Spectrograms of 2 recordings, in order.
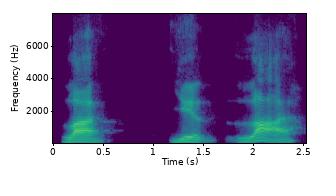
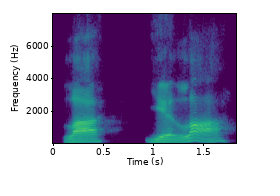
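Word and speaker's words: לילה: right so Li uh this right here is giving you the Israeli la la right I'm saying it again la la right that is the Israeli pronunciation of it but anyway not getting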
